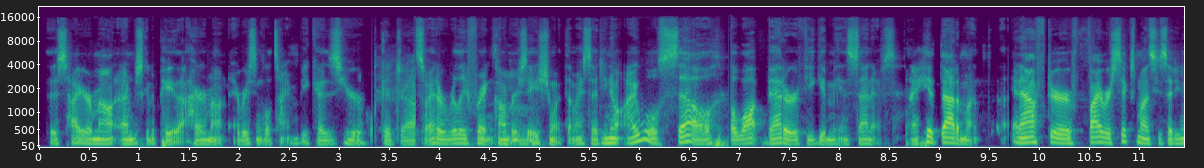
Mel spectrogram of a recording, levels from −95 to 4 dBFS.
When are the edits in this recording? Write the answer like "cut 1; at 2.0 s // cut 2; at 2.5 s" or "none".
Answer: cut 1; at 3.8 s // cut 2; at 8.7 s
